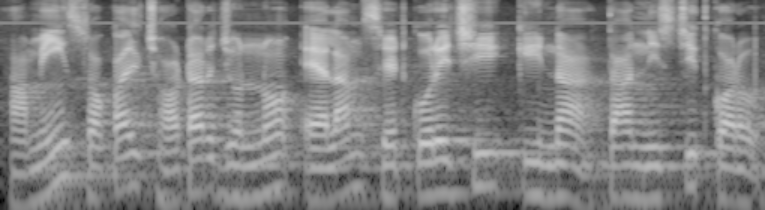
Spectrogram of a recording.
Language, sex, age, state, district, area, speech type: Bengali, male, 18-30, West Bengal, Purulia, urban, read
